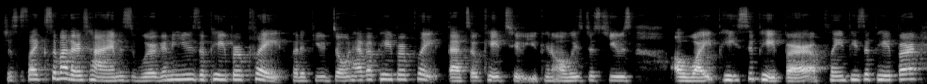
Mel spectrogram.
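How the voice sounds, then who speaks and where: A woman's voice: mid-range voice, normal speed, vocal fry. A woman presenting a craft to young children step by step, explaining simply and reassuringly.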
